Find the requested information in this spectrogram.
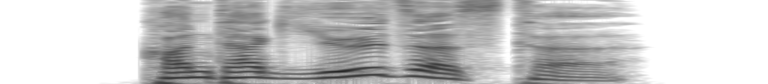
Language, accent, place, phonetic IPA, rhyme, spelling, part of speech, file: German, Germany, Berlin, [kɔntaˈɡi̯øːzəstə], -øːzəstə, kontagiöseste, adjective, De-kontagiöseste.ogg
- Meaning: inflection of kontagiös: 1. strong/mixed nominative/accusative feminine singular superlative degree 2. strong nominative/accusative plural superlative degree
